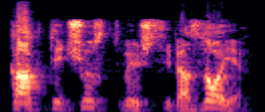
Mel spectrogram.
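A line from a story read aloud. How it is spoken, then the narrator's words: Shouting. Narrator (Russian): Наклонившись к Зоиному уху, он закричал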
